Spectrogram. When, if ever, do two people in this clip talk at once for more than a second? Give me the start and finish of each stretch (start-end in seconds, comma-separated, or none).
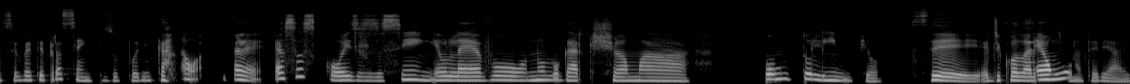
none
